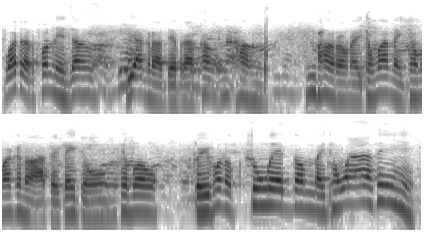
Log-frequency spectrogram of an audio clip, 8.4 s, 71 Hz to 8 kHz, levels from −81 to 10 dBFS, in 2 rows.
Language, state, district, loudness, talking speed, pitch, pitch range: Kokborok, Tripura, West Tripura, -15 LUFS, 165 wpm, 155 Hz, 140-185 Hz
